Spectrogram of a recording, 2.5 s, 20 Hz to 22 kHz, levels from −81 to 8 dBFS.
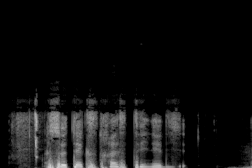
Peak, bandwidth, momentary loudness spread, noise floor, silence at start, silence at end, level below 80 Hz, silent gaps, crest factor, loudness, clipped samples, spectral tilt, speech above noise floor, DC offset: -2 dBFS; 9.6 kHz; 14 LU; -59 dBFS; 0.15 s; 0.75 s; -38 dBFS; none; 20 dB; -20 LUFS; under 0.1%; -5 dB/octave; 40 dB; under 0.1%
